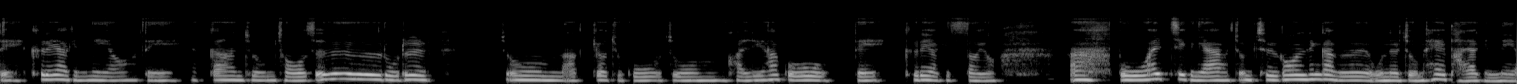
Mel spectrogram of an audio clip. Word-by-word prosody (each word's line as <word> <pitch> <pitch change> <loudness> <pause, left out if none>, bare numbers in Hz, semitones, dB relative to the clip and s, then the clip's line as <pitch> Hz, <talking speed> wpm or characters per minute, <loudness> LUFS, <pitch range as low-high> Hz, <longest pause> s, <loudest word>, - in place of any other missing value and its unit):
네. 175 -2 -3
그래야겠네요 190 -4 0 0.2
네. 175 -1 -5
약간 195 +1 -2
좀 190 -1 -3
저 175 -1 0
스스로를 220 -2 +3 0.7
좀 200 -2 +1
아껴 180 +2 -5
주고 180 -1 -5
좀 175 0 -2
관리하고 190 0 -1 0.2
네 180 0 -2 0.2
그래야겠어요. 175 -4 -3 0.7
아 210 -1 +3 0.3
뭐 205 +1 +5
할지 245 -1 +2
그냥 190 -1 +1
좀 200 +1 0
즐거운 215 +3 +3
생각을 185 -6 +1
오늘 175 0 +2
좀 175 0 -1
해 230 +3 0
봐야겠네요. 165 -5 -2
190 Hz, 220 characters per minute, -26 LUFS, 180-205 Hz, 0.7 s, 뭐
